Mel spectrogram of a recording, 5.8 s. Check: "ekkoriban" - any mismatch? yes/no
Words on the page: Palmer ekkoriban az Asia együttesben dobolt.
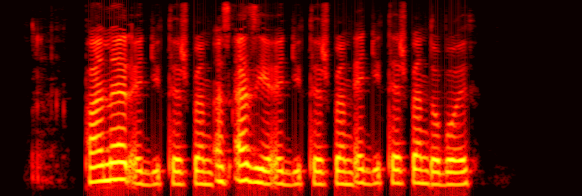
yes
